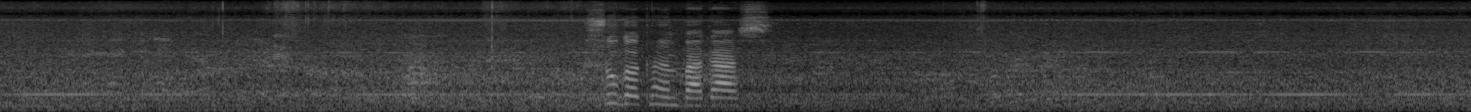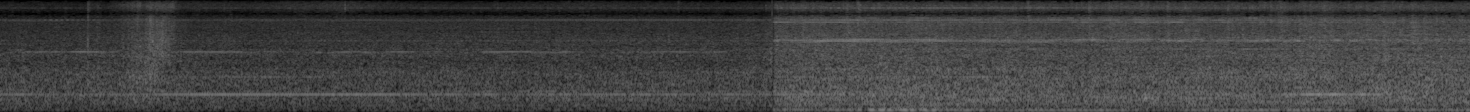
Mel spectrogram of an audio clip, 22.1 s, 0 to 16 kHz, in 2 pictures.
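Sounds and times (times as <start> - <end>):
machine hum and rumble: 16.6 - 22.0.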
